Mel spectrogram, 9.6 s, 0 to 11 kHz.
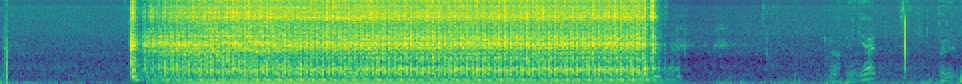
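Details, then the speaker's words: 1991 Kawasaki 550SX jet ski, first start attempt after six years storage with stabilizer and fogging spray, new topped-up battery, fuel on, choke on: about five seconds steady starter cranking roughly three turns a second, no firing; cranks but won't start. "let's move this cowl out of the way if i could remember how to start this it's been so long okay so fuel on choke on"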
